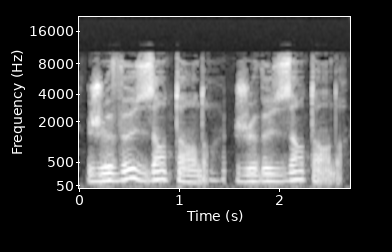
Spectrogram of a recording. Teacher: Okay, remember we had the same rule. Even if we've got this X at the end, well, with the liaison it will sound like Z.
